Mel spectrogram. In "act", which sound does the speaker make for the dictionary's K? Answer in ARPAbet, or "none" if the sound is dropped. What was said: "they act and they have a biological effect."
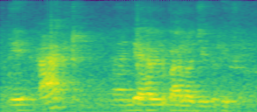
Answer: K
